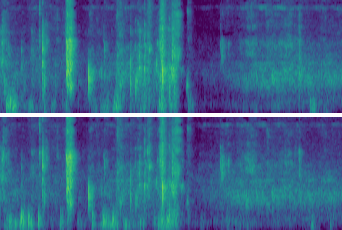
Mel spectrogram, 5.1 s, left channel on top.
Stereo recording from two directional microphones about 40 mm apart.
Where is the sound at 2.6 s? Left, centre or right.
Left.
